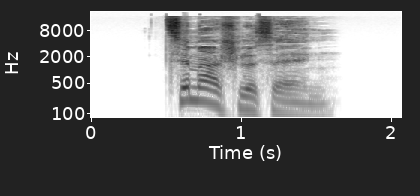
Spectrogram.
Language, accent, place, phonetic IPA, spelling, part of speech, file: German, Germany, Berlin, [ˈt͡sɪmɐˌʃlʏsl̩n], Zimmerschlüsseln, noun, De-Zimmerschlüsseln.ogg
- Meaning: dative plural of Zimmerschlüssel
